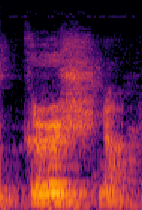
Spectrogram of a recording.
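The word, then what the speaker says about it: कृष्ण: So it's Krishna. Your tongue rolls from the K to the Sha over the R.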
